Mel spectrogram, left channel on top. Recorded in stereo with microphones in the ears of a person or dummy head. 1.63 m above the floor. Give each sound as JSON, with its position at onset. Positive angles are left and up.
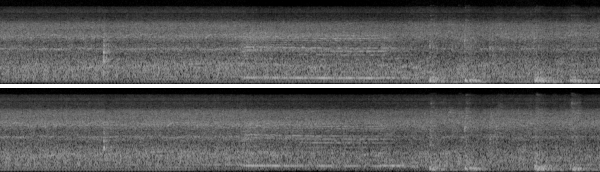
{"t": 1.0, "sound": "a drawer", "side_deg": 35, "distance_m": 1.8}
{"t": 2.4, "sound": "a squeak", "side_deg": 70, "distance_m": 4.5}
{"t": 4.3, "sound": "running footsteps", "side_deg": 10, "distance_m": 5.0}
